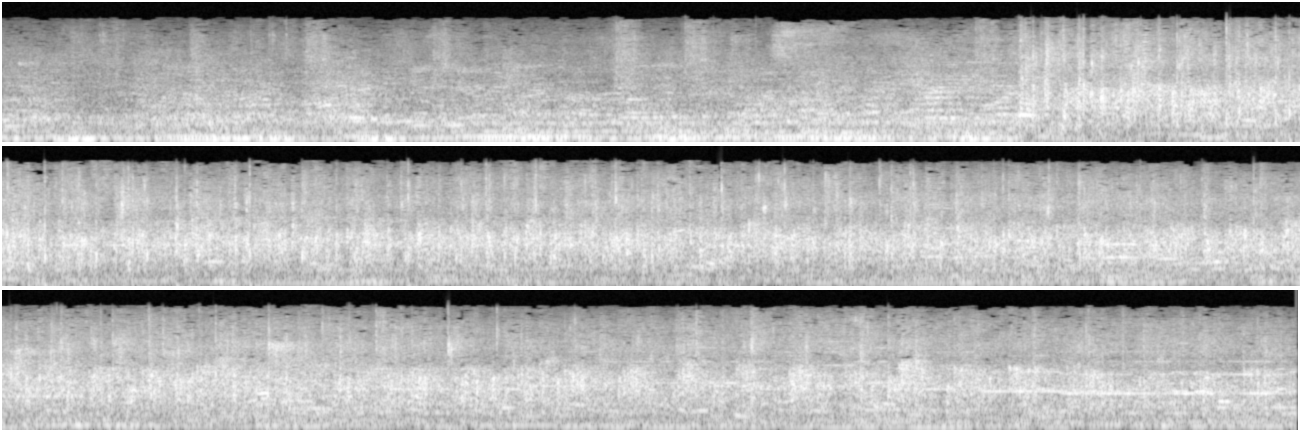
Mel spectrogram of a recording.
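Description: A crowd of men and women chatters loudly in a large echoing hall.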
